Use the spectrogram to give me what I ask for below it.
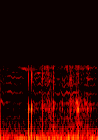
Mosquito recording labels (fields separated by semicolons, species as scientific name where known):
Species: mosquito; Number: one; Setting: cup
